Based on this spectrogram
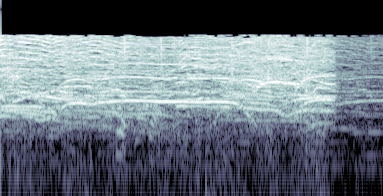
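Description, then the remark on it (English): A slightly tweaked cheering-crowd sound effect: a crowd cheers and whoops loudly in a steady, dense roar of many voices with shrill rising shouts, then cuts off abruptly near the end. “Little cheering sound effect?”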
